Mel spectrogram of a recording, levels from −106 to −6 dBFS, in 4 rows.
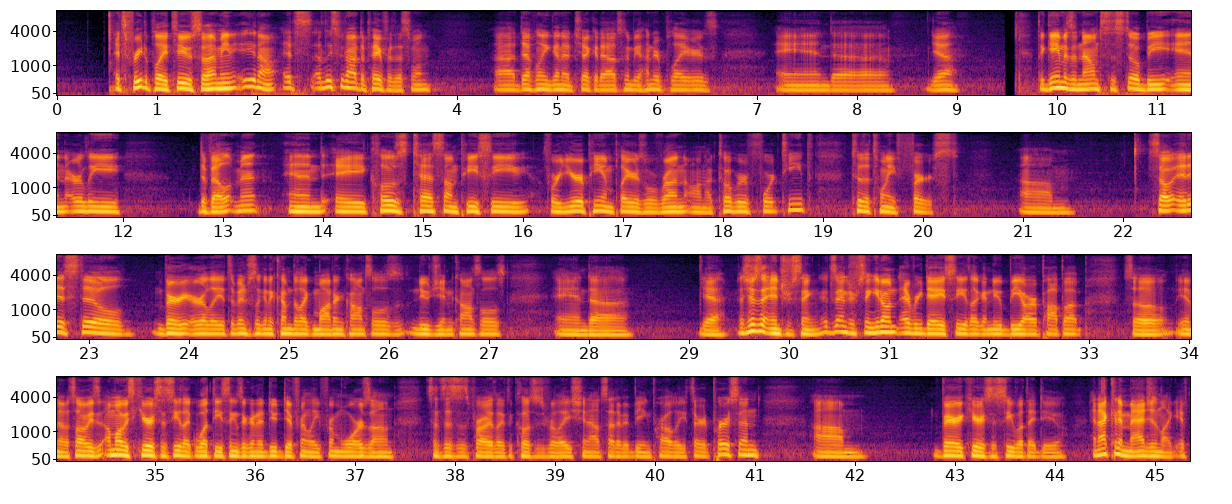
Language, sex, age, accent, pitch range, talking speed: English, male, 20-39, American, 115-135 Hz, 195 wpm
